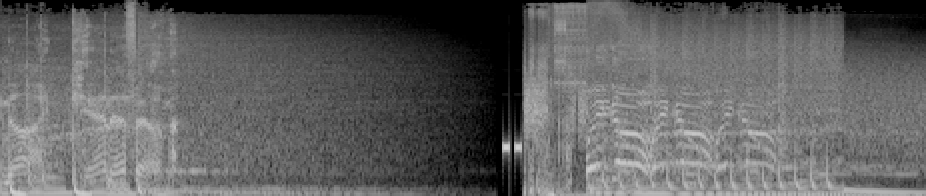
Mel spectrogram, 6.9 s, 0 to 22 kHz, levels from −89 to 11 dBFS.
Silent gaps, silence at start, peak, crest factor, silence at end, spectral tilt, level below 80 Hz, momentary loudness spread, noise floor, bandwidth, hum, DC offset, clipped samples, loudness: none; 0 s; -2 dBFS; 14 dB; 0 s; -3 dB/octave; -24 dBFS; 17 LU; -55 dBFS; over 20 kHz; none; under 0.1%; under 0.1%; -14 LUFS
